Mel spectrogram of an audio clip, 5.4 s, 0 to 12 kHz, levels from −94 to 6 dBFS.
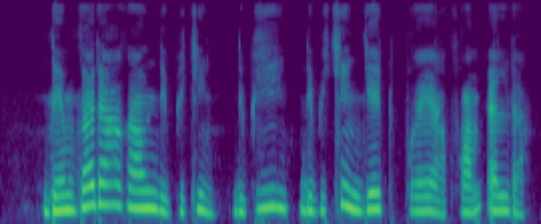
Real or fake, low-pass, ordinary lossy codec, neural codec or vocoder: real; 10.8 kHz; none; none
